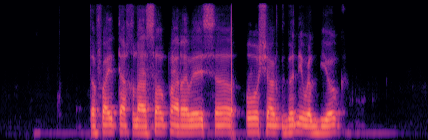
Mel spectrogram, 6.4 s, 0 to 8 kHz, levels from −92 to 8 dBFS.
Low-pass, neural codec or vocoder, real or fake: 7.2 kHz; codec, 16 kHz, 2 kbps, X-Codec, HuBERT features, trained on balanced general audio; fake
